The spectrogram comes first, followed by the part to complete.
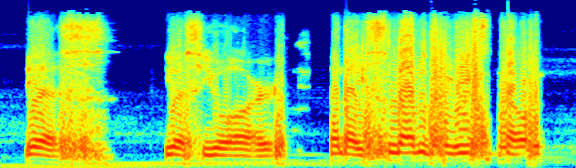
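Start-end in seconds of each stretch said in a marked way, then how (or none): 0.2-2.1 icy, dark, cold tone. In a tabletop game, a character raises a mace before slamming it down: dark, cold voice. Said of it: "I I just say in a dark, cold uh, voice".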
